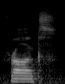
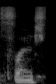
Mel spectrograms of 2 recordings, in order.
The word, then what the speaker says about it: Franxx: Franxx. Franxx. I thought you said Franks for just a second.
